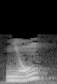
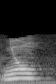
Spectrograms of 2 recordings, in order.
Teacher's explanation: 第一个呢是直接发本音妞，第二个一加上加字变成平声妞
